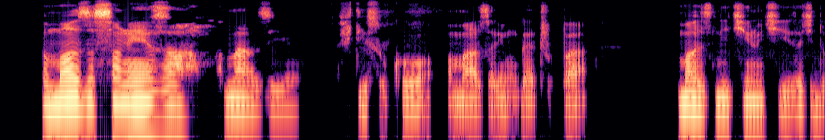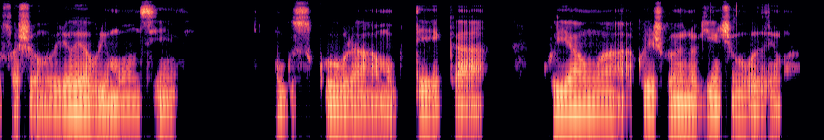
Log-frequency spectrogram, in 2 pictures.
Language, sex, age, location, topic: Kinyarwanda, male, 18-24, Kigali, health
